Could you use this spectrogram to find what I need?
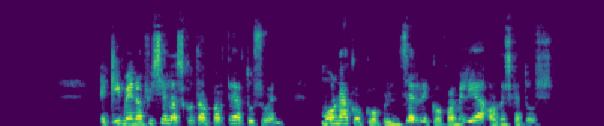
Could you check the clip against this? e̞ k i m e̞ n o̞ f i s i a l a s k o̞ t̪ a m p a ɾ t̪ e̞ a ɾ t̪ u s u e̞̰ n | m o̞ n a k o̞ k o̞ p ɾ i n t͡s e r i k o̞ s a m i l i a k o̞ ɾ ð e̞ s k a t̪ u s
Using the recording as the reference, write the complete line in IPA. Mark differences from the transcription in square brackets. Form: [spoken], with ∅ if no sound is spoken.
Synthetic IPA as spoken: e̞ k i m e̞ n o̞ f i s i a l a s k o̞ t̪ a m p a ɾ t̪ e̞ a ɾ t̪ u s u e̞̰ n | m o̞ n a k o̞ k o̞ p ɾ i n t͡s e r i k o̞ [f] a m i l i a [ʔ] o̞ ɾ ð e̞ s k a t̪ u s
